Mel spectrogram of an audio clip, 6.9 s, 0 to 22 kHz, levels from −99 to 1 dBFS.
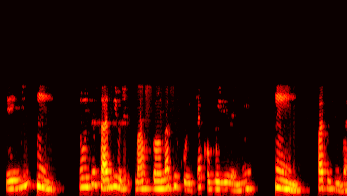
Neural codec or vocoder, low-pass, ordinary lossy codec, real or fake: none; 3.6 kHz; none; real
